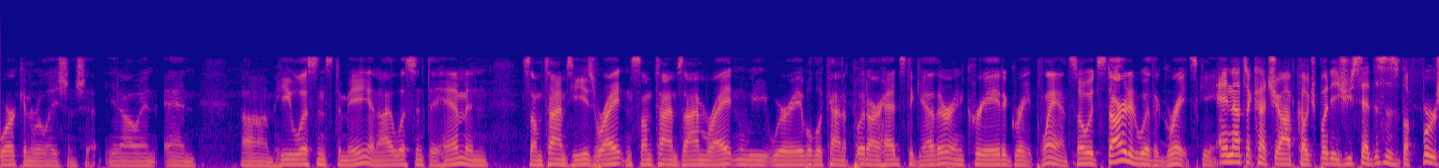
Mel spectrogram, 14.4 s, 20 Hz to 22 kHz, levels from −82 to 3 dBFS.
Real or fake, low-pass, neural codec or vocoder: real; 5.4 kHz; none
